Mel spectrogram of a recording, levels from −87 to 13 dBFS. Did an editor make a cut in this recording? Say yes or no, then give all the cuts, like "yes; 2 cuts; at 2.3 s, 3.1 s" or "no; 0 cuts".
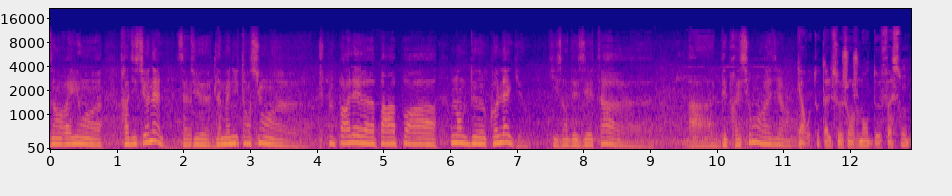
yes; 3 cuts; at 2.1 s, 6.0 s, 7.7 s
